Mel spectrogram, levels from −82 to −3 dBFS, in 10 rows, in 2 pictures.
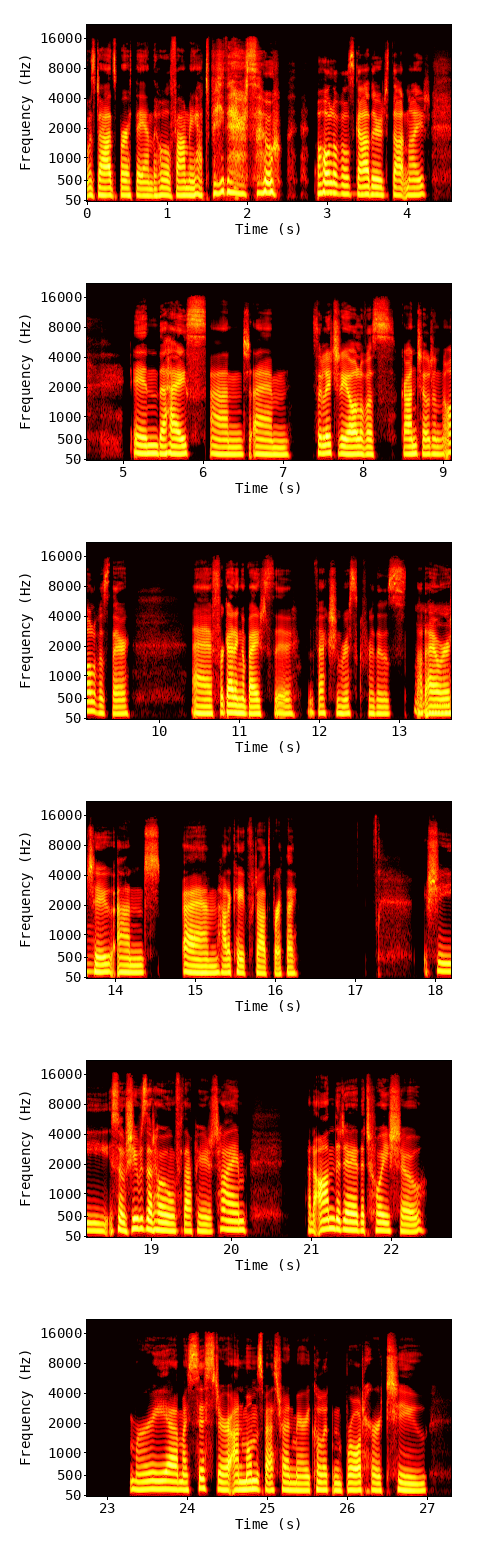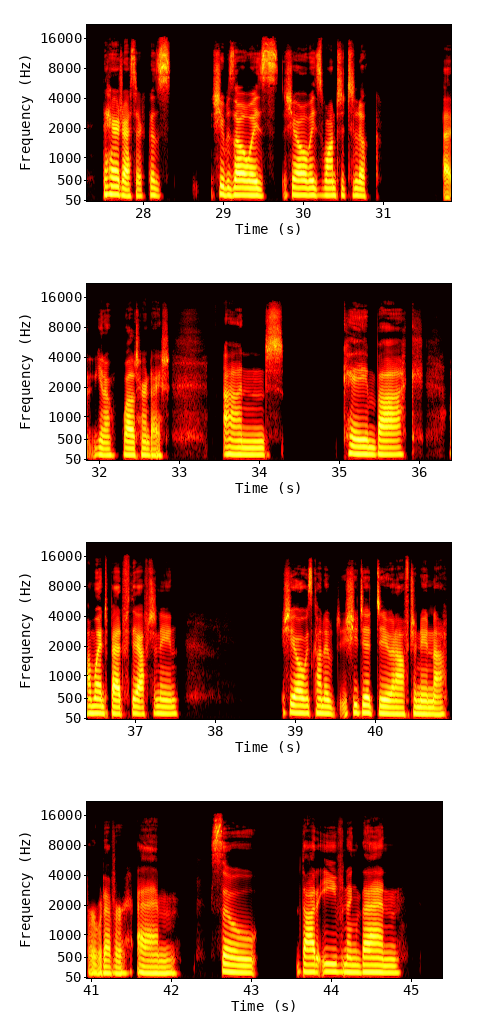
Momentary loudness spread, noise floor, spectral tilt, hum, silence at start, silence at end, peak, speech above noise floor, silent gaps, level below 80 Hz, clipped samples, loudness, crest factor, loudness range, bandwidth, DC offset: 10 LU; -89 dBFS; -5 dB/octave; none; 0 s; 0.5 s; -2 dBFS; 72 dB; none; -62 dBFS; under 0.1%; -18 LUFS; 18 dB; 4 LU; 16.5 kHz; under 0.1%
